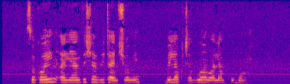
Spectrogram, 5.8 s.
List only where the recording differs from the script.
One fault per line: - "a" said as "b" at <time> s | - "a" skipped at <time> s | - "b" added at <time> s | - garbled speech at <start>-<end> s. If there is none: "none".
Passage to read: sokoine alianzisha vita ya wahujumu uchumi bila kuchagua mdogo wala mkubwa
- "ya wahujumu" skipped at 2.2 s
- "mdogo" skipped at 4.1 s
